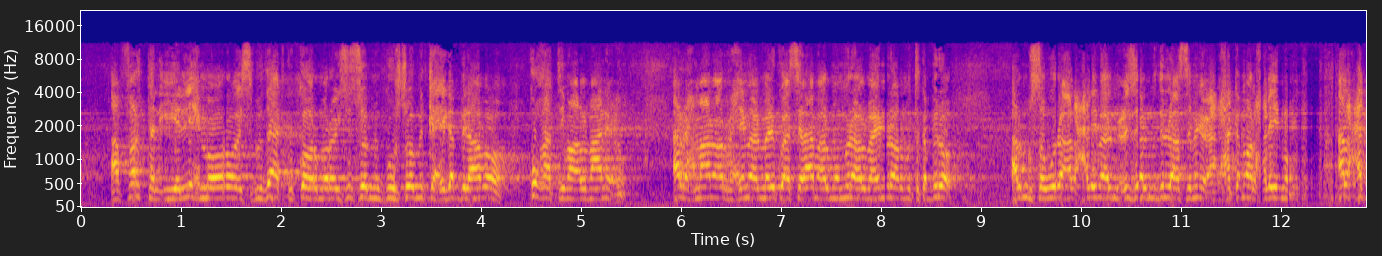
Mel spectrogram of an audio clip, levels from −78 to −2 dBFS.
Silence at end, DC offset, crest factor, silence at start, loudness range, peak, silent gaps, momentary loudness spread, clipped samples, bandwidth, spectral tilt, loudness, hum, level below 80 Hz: 0 s; under 0.1%; 14 dB; 0 s; 1 LU; 0 dBFS; none; 6 LU; under 0.1%; 11.5 kHz; -2 dB/octave; -13 LUFS; none; -50 dBFS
